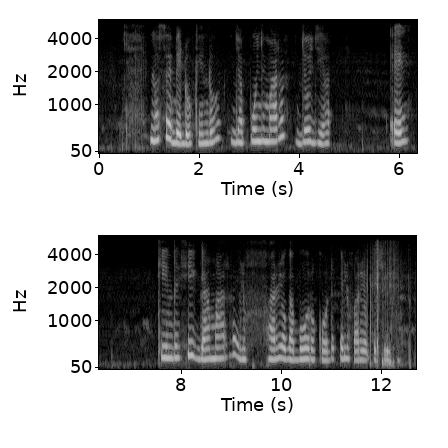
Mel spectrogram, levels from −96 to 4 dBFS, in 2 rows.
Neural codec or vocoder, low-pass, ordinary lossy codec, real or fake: codec, 16 kHz, 8 kbps, FreqCodec, smaller model; 5.4 kHz; none; fake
